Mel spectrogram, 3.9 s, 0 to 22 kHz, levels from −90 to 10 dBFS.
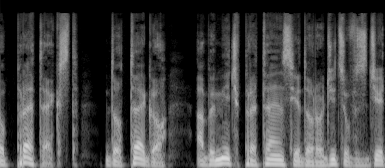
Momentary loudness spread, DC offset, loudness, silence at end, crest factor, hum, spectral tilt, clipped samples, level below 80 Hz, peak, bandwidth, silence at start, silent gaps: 9 LU; under 0.1%; -15 LUFS; 0 s; 14 dB; none; -4.5 dB/octave; under 0.1%; -32 dBFS; 0 dBFS; 16.5 kHz; 0 s; none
